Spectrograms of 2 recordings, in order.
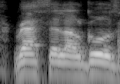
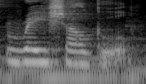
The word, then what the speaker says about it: Ra's al Ghul: actual correct pronunciation of Rasal Ghoul's name in Arabic. It's not Ray Shal. It's a title. It's not his name. We don't know his real name. It's Ghoul.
